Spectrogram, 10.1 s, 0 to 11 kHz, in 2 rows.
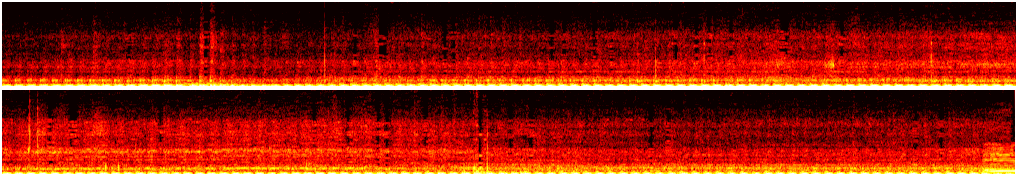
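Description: A 1982 EZ-GO three-wheel cart fitted with a 420cc Predator engine and bald go-kart yard tires drives through a dip, its engine rumbling loud and steady throughout with occasional clatter and thumps.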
